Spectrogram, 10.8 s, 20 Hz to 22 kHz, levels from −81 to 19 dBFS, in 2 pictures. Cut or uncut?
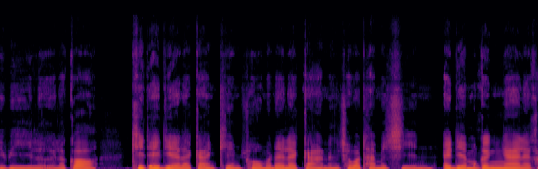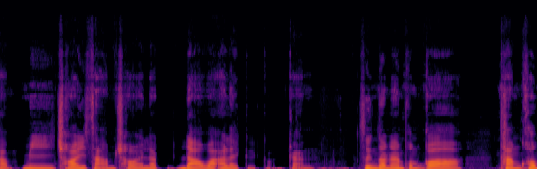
cut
